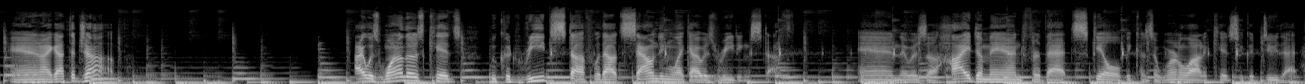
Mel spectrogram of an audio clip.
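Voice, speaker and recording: Over music, a middle-aged American man hosts a podcast and talks through his own story in a thoughtful, conversational way. His voice is fairly low and his pace moderate, suited to reflective personal storytelling.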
